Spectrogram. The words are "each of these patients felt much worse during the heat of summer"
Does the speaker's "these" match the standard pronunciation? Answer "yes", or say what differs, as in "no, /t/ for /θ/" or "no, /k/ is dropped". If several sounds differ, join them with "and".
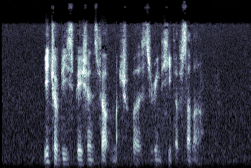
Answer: no, /s/ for /z/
